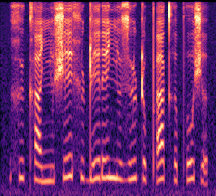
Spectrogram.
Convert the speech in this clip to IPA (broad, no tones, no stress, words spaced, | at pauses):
xʉkʰaɲy ʃexy ɖe ɾeɲʉ zʉʈo pʼakʰə pʰoʃə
